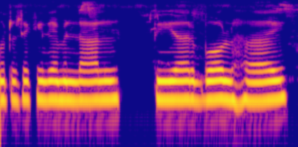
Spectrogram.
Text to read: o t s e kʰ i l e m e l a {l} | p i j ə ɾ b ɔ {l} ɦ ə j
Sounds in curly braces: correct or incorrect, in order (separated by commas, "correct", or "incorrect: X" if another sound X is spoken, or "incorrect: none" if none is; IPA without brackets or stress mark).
correct, correct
